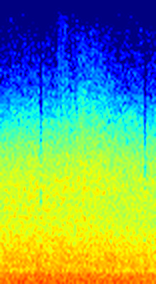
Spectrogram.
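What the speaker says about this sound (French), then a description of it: "Ben oui, mais il y a du vent" Strong wind buffeting the microphone on the beach at Anglet, a loud continuous roar mixed with the wash of surf, with no breaks or talk.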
